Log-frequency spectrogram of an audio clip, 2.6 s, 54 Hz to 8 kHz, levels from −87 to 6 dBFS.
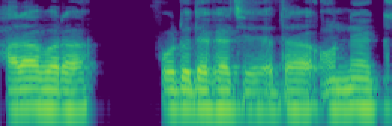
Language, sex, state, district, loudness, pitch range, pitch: Bengali, male, West Bengal, Malda, -17 LUFS, 110-115 Hz, 115 Hz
